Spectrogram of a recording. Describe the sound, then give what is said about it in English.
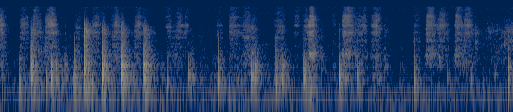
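Writing during a sermon: many faint, short scratching strokes in an uneven, quick rhythm, with no voices. “And then it leads me to, I'm going to write it this way, worshipful transformation.”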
